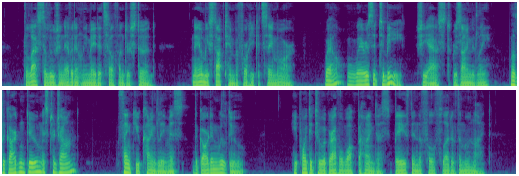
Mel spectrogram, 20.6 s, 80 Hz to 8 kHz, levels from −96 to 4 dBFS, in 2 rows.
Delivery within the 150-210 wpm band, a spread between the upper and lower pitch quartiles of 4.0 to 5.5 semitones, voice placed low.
Yes: average, 155 wpm; average, 4.7 semitones; very low, 85 Hz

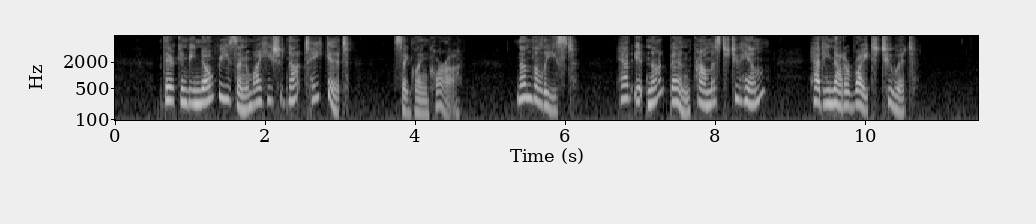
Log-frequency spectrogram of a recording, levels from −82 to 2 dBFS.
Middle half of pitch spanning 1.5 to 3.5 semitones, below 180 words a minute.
No: average, 4.4 semitones; average, 155 wpm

